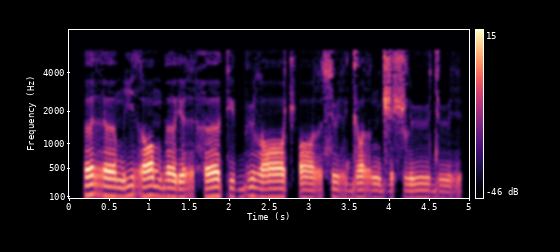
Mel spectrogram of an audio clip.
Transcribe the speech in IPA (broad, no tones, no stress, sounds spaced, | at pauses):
ə r əː m i r ɔ m b əː ɾʲ œ r h əː kʲ ʉ b ʉ l ɔː t͡ʃʼ ɔː r s ʉ r ɡʲ ɔ r n d͡ʒ ə ʃ l ʉː d ʉː r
